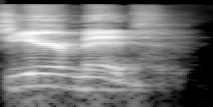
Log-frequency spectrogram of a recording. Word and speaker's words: Diarmuid: It's Diarmuid. Two syllables. Yeah. So the spelling doesn't help.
